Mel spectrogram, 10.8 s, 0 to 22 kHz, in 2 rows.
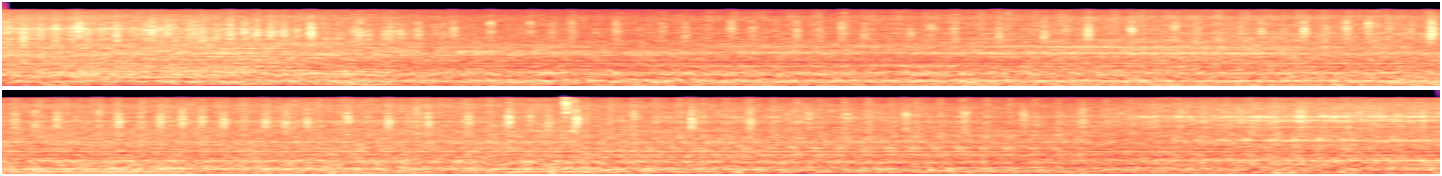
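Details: Mazda 5 after a cold start: a rattly, uneven ticking like marbles, sharp and bright above the engine hum, happening only some days and fading after a few minutes; dealership found nothing after an oil drain; engine ticking on cold start, cause unknown.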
